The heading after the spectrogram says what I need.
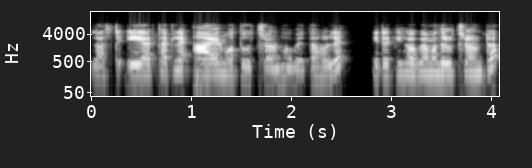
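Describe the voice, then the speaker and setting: Bright-voiced woman teaching on a call. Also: on the high side, fast talker. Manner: patient, quizzing students on pronunciation. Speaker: German teacher. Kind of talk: online class lesson.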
